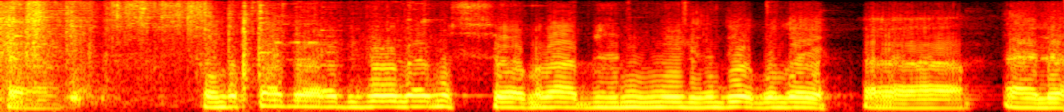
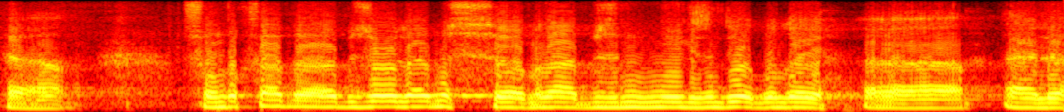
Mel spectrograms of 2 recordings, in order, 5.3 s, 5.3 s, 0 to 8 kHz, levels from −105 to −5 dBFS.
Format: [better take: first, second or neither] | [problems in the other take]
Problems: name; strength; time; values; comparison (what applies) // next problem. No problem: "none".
second | noise reduction (neural mask model RNNoise)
